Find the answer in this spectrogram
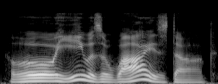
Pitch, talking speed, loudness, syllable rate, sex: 140 Hz, 165 wpm, -14 LUFS, 3.1 syllables/s, male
